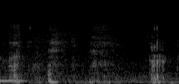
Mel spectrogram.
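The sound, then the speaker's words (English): A small female dog, Booby, makes short, low grunting snorts in a few quick bursts while play-fighting and trying to dominate another dog, Lulu, with a steady background hum and no talking. “So it's very funny when she is trying to dominate Lulu.”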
